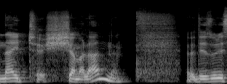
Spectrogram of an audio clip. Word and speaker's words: Shyamalan: Le, Y est muet, M Malan.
